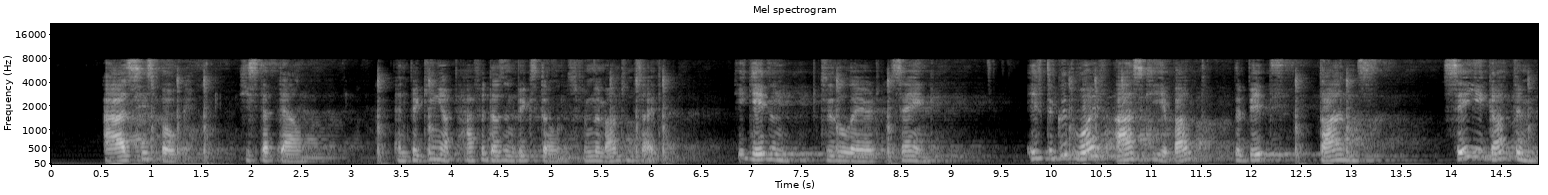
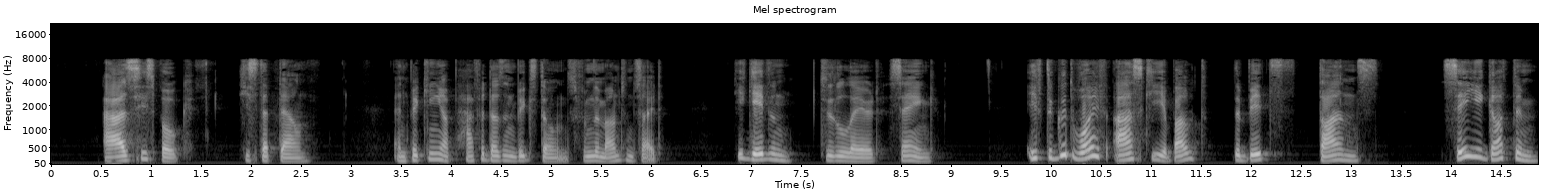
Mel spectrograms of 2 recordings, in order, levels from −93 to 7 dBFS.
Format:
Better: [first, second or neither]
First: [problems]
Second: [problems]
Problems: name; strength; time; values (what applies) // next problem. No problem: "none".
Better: second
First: background sound (Knock); 17 dB below the speech // room echo; dies away in 1.9 s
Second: none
